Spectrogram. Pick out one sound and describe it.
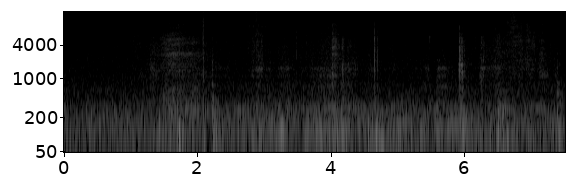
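Cards tap and slide on a table.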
